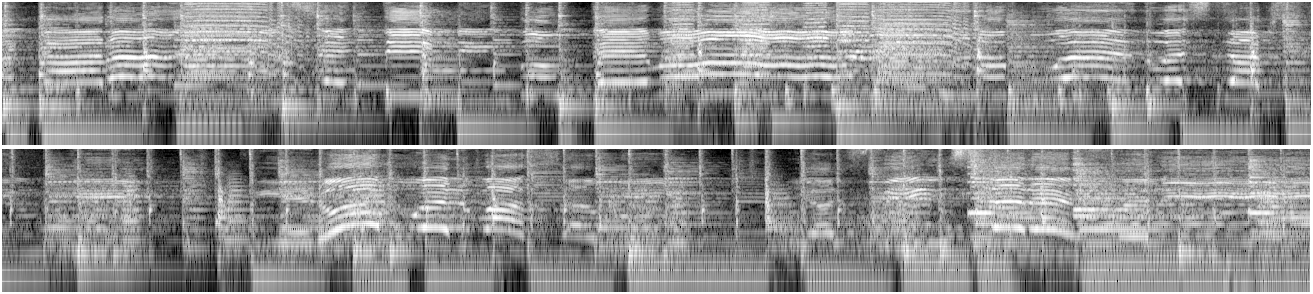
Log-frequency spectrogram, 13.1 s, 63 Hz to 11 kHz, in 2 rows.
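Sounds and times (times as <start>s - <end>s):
salsa music: 0.0s - 13.0s.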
